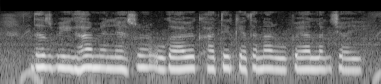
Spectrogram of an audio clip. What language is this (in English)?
Bhojpuri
